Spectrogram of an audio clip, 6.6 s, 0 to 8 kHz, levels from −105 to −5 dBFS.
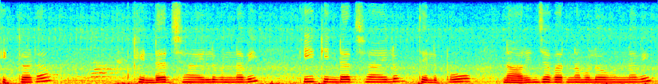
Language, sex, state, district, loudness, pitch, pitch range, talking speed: Telugu, female, Telangana, Mahabubabad, -14 LUFS, 225 Hz, 220-240 Hz, 110 wpm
